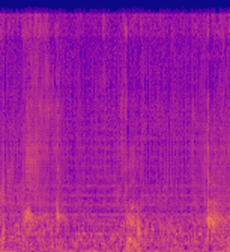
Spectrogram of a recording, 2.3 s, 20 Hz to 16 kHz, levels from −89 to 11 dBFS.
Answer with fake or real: fake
